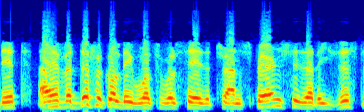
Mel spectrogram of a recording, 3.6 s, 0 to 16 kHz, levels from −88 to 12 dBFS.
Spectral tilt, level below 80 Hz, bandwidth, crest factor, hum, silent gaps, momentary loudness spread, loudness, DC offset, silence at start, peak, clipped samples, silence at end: -6 dB/octave; -56 dBFS; 9.6 kHz; 10 dB; none; none; 4 LU; -10 LUFS; under 0.1%; 0 s; 0 dBFS; 0.7%; 0.15 s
